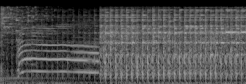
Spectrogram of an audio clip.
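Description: Cartoon jackhammer sound effect: a whining tone that drops in pitch and holds, then about a second in a loud, rapid hammering as the chisel bit breaks into the ground.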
